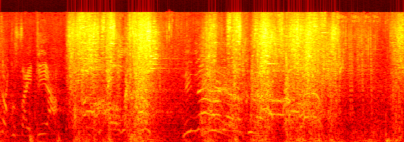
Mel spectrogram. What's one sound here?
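Metal claws slash and clang.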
